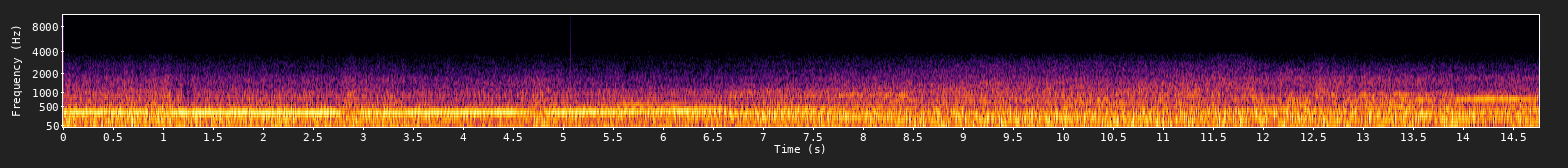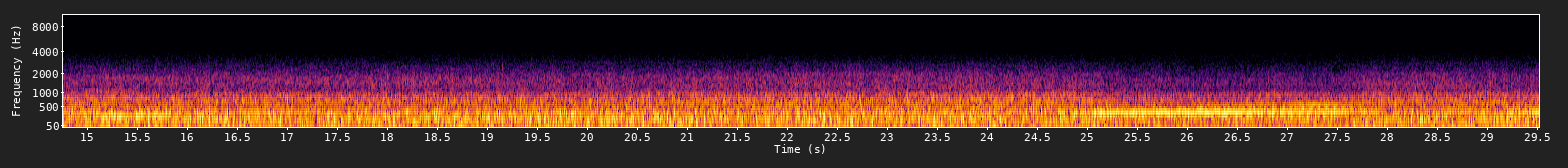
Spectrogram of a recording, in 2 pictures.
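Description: Lamborghini Gallardo LP560-4's V10 engine heard from inside the cabin while driving, over steady road and wind noise. Its pitch climbs about five to eight seconds in, wanders up and down through the middle, and holds steady again near the end.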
